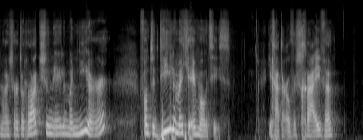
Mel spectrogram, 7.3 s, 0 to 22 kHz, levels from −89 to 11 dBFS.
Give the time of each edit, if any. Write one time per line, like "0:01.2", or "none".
none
